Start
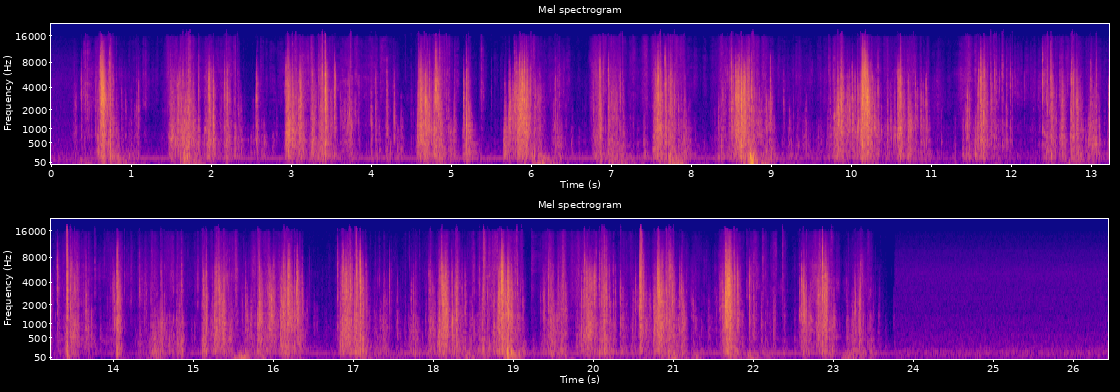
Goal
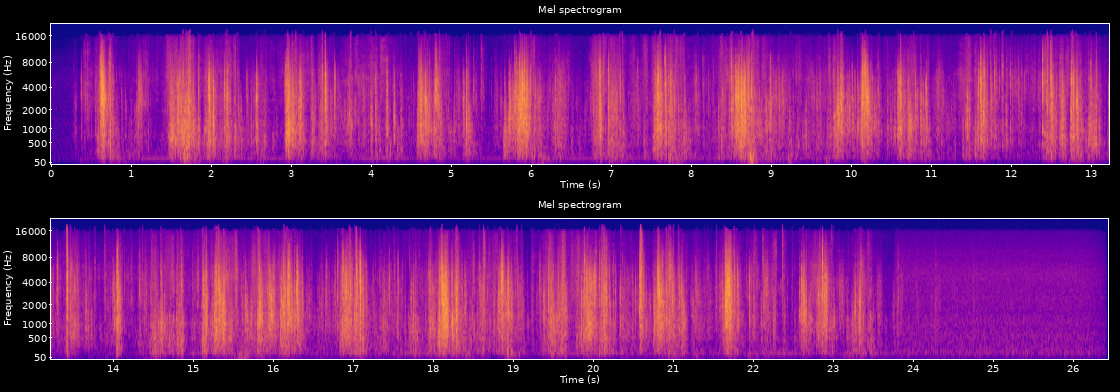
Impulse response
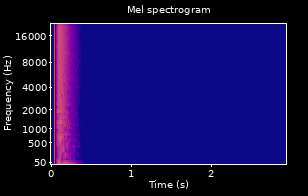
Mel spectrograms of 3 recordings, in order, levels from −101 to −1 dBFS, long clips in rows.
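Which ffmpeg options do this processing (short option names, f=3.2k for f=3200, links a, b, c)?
-filter_complex "[0:a]highpass=f=870:p=1,dynaudnorm=f=150:g=5:m=16dB,asplit=5[a][b][c][d][e];[b]adelay=473,afreqshift=-36,volume=-22.5dB[f];[c]adelay=946,afreqshift=-72,volume=-27.4dB[g];[d]adelay=1419,afreqshift=-108,volume=-32.3dB[h];[e]adelay=1892,afreqshift=-144,volume=-37.1dB[i];[a][f][g][h][i]amix=inputs=5:normalize=0,volume=-1dB"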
